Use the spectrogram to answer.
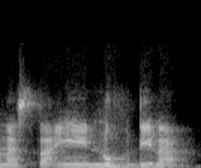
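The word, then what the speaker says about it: نستعين اهدنا: Nah, kalau disambung bacanya gimana? Nasta'inu ihdina atau nasta'inuh dina? Nasta'inuh dina. Nah, nasta'inuh dina.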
